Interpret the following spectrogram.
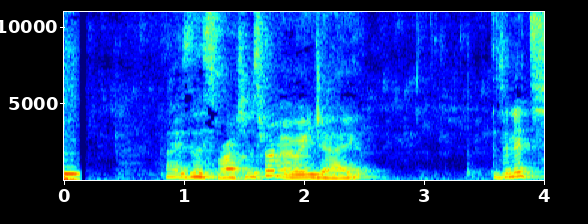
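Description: A woman talking to the camera in two short phrases with a pause between them, just after guitar background music cuts off.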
